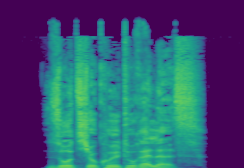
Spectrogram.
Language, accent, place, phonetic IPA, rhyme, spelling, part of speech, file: German, Germany, Berlin, [ˌzot͡si̯okʊltuˈʁɛləs], -ɛləs, soziokulturelles, adjective, De-soziokulturelles.ogg
- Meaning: strong/mixed nominative/accusative neuter singular of soziokulturell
